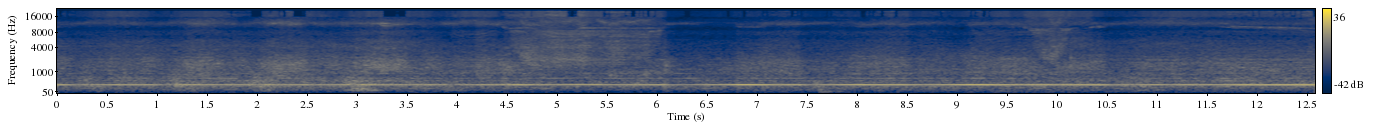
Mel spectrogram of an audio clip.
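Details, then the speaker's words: Restored 1980s Electrolux cylinder vacuum running: steady high-pitched whistle over the motor roar, which the owner attributes to two parts on the machine. "you can hear the whistling that's these two"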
